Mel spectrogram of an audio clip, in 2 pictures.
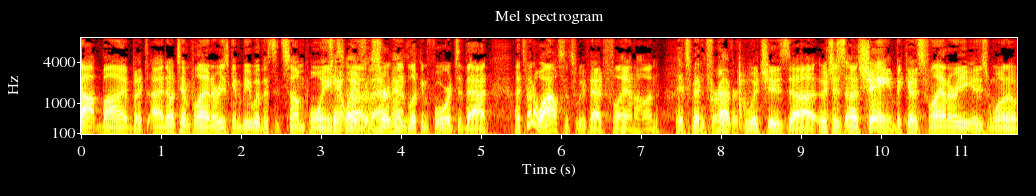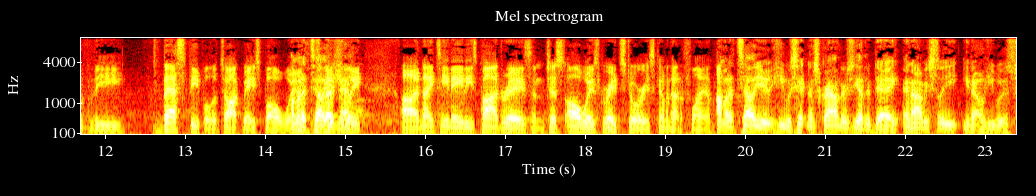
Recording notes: live from the Peoria Sports Complex for Day 2 from Padres Fantasy Camp!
